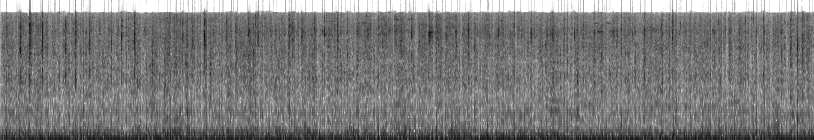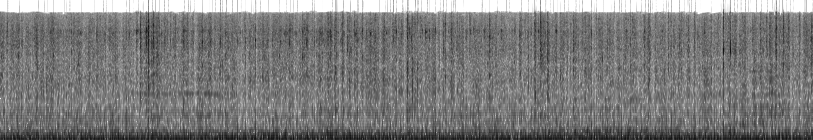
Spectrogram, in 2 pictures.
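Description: A procession of cruiser and touring motorcycles, many of them Harley-Davidson V-twins, riding past slowly in an unbroken stream: a loud, steady, deep rumble of many engines at once.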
